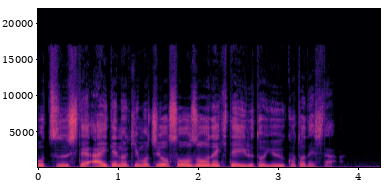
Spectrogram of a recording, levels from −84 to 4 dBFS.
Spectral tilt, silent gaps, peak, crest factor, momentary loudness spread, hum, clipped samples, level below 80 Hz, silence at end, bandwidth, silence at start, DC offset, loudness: -4 dB/octave; none; -16 dBFS; 16 dB; 9 LU; none; under 0.1%; -54 dBFS; 0.1 s; 17 kHz; 0 s; under 0.1%; -31 LUFS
